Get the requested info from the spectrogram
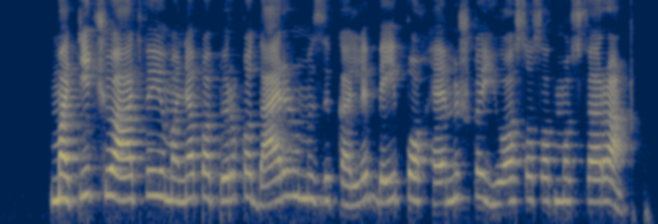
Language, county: Lithuanian, Klaipėda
